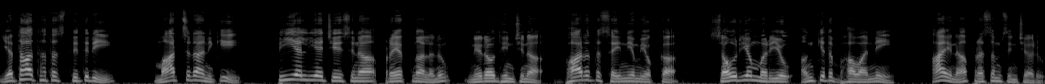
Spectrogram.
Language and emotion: Telugu, neutral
